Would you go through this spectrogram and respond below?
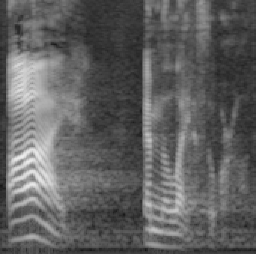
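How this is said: The stress is on the word I.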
